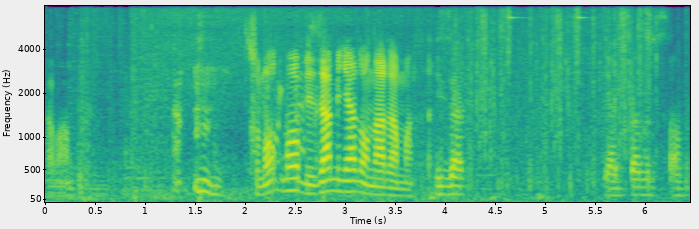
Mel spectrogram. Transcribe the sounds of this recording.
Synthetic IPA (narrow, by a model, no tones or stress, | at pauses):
t̪ʰa̰ma̰m | sumot̪mubizd̪ænbiɟælʲd̪o̞nlˠaɾd̪anvaɾbizæɾ | janisanɯɾsa̰n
